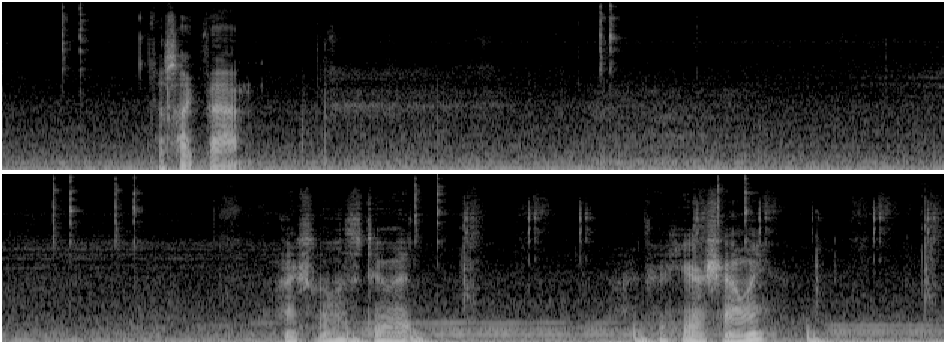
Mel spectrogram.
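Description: A man speaks quietly and close to a microphone.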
